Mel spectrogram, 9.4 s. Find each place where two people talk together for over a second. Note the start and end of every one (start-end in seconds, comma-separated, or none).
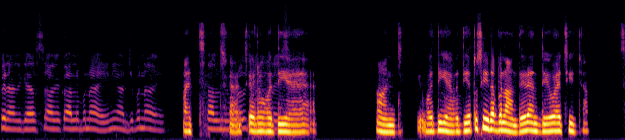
3.1-4.5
